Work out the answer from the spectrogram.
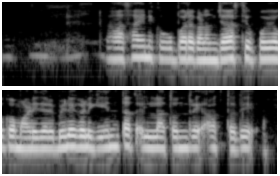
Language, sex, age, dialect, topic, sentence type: Kannada, female, 31-35, Coastal/Dakshin, agriculture, question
